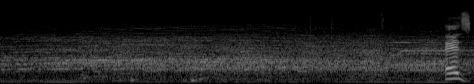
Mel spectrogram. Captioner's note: crowd cheering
